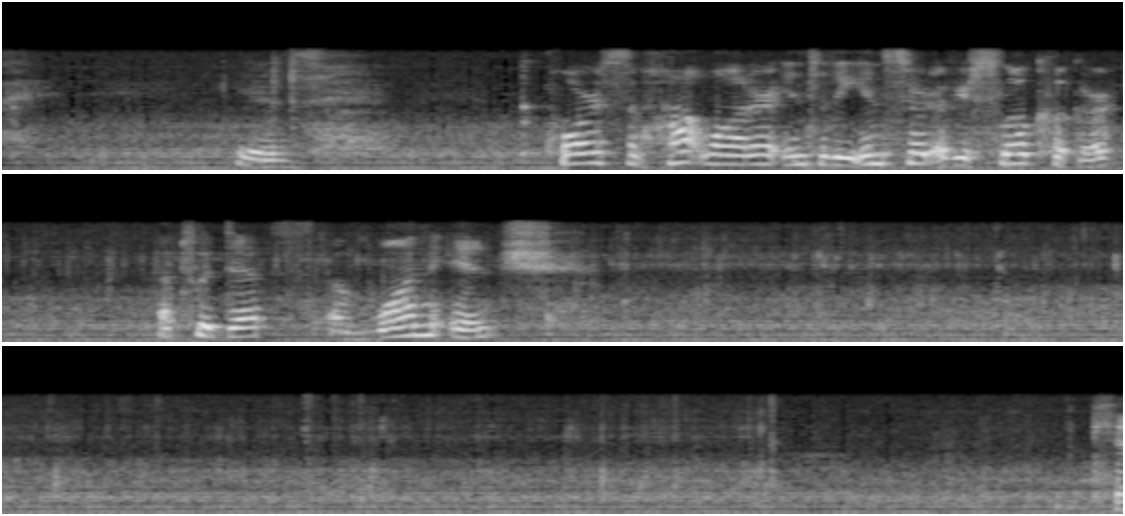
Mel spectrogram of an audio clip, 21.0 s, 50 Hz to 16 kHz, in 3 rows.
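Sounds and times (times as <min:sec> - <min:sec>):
hot water pouring from kettle: 0:04.3 - 0:19.0.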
